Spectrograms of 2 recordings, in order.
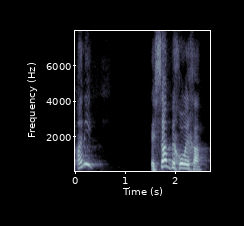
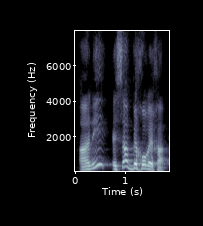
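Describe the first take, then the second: First: A short pause follows the first word. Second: The words run on without a pause. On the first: The speaker says I am me; the brother is the firstborn. "Il a fait une petite pause entre le mot Ani et entre le mot Esav Bechorecha" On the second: The speaker claims to be the firstborn brother. "Je suis Esav ton aîné"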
